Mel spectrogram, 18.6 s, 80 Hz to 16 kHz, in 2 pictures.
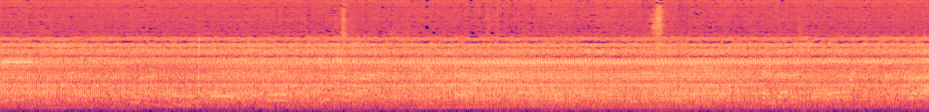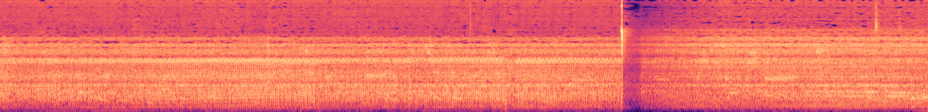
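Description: Weak shortwave AM broadcast on 4840 kHz heard from a Sony ICF-2001D receiver: a man's speech barely readable under heavy static and noise, with a faint steady whistle. Near the end the audio cuts out for a moment as the receiver is retuned from 4840.2 to 4840.0 kHz, then the noisy signal returns.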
